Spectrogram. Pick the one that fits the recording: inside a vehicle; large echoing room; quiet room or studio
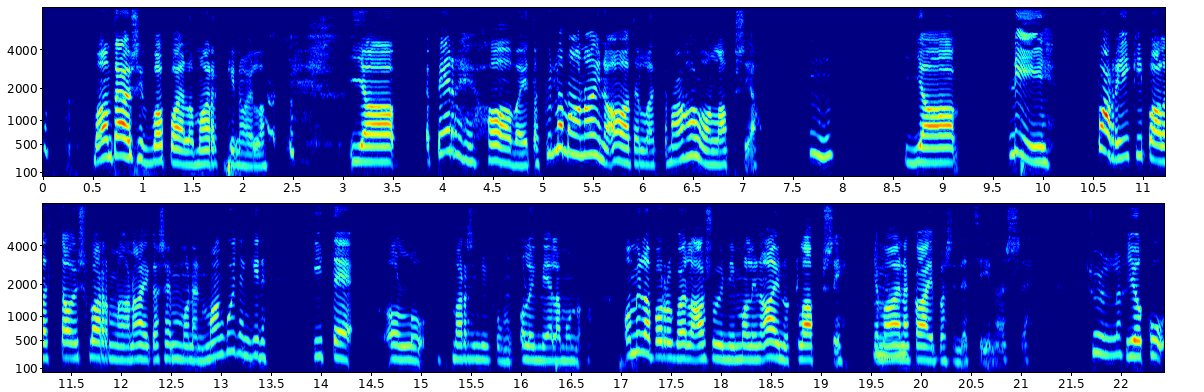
inside a vehicle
